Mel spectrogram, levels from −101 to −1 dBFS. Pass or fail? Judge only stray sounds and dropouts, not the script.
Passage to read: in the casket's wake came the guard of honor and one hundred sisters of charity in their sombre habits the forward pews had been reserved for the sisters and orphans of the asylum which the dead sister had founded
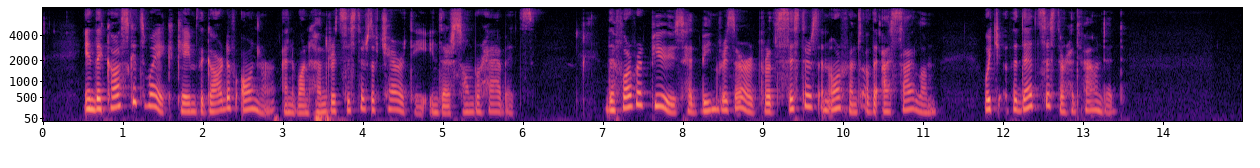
pass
